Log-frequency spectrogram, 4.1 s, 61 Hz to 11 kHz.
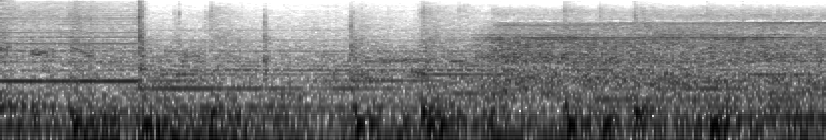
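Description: An airliner of West Caribbean Airways, flight 708, sits at gate 28 during pushback, its engine whine a steady broadband roar throughout, with a brighter hiss rising partway through.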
